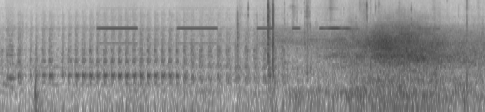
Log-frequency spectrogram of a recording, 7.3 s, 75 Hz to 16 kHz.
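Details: 2011 Toyota Corolla 1.8L, crank-no-start with starting fluid sprayed into air inlet tube: even cranking about three beats a second that never catches, then a hiss; starting fluid didn't help, so fuel delivery probably not the issue.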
